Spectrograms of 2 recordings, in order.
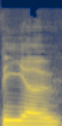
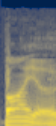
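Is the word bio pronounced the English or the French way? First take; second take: French; English. First: The word is pronounced with French sounds. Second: The word is pronounced with English sounds. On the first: This is the local word used in France. "they call it bio" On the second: This is how the word is said in England. "in England we would call it bio"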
